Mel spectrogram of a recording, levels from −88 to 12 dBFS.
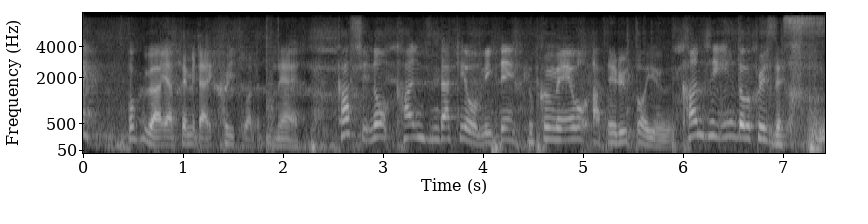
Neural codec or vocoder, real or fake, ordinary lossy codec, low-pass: codec, 16 kHz, 0.8 kbps, ZipCodec; fake; none; 7.2 kHz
